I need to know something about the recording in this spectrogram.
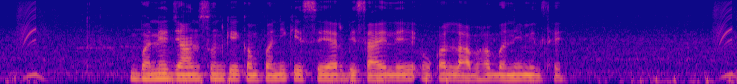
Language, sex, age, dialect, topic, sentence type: Chhattisgarhi, male, 18-24, Eastern, banking, statement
